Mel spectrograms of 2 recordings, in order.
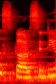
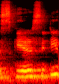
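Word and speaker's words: scarcity: सुबह भी मैंने आपको बताया था स्कारसिटी और स्केयरसिटी दोनों एक वर्ड होते हैं, आप कैसे भी प्रोनाउंस कर सकते हैं।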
